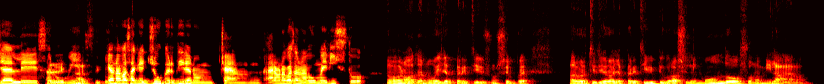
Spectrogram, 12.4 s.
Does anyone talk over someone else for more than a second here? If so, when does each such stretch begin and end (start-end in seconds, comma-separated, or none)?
0.6-2.0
